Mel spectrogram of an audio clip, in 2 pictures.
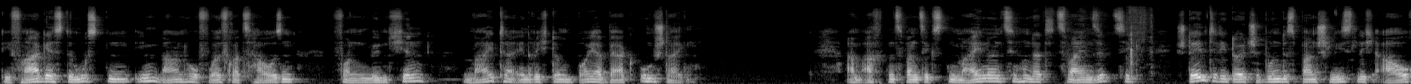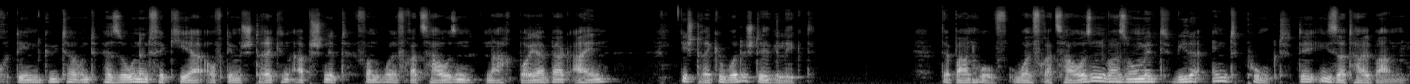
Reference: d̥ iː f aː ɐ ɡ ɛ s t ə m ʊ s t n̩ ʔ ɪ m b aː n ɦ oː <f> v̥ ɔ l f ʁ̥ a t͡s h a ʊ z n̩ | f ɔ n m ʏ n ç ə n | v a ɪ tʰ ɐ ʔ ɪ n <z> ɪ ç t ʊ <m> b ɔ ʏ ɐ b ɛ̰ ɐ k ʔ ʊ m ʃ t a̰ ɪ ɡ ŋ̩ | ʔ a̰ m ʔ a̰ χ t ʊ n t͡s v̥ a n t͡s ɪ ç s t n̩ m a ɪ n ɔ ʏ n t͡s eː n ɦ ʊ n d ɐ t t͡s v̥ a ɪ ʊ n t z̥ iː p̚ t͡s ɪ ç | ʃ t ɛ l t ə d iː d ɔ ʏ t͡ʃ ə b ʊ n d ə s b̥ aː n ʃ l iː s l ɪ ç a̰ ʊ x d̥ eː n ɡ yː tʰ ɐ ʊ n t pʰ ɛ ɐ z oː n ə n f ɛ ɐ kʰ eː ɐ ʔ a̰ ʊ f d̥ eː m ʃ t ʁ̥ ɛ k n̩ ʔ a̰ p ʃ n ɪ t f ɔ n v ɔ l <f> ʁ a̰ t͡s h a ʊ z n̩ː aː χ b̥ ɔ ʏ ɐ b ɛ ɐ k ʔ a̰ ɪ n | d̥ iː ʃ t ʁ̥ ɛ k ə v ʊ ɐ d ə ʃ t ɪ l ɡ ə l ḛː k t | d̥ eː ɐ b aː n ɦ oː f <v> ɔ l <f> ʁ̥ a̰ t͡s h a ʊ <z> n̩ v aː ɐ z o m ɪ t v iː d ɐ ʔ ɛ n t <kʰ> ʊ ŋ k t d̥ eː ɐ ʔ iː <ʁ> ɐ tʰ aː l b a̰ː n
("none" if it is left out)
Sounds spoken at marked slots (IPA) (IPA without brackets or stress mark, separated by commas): f, ʁ, ŋ, f, v, f, z, pʰ, z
